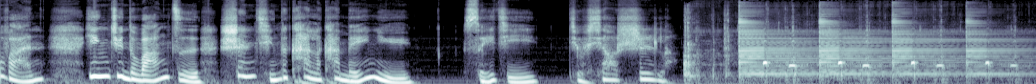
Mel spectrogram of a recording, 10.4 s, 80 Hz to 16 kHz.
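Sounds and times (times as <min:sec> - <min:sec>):
speech: 0:00.4 - 0:06.8
clock chiming: 0:06.9 - 0:10.3.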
